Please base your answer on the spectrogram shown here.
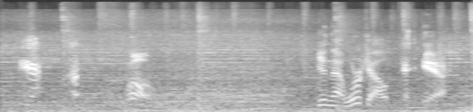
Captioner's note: engine rumbles; grunting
